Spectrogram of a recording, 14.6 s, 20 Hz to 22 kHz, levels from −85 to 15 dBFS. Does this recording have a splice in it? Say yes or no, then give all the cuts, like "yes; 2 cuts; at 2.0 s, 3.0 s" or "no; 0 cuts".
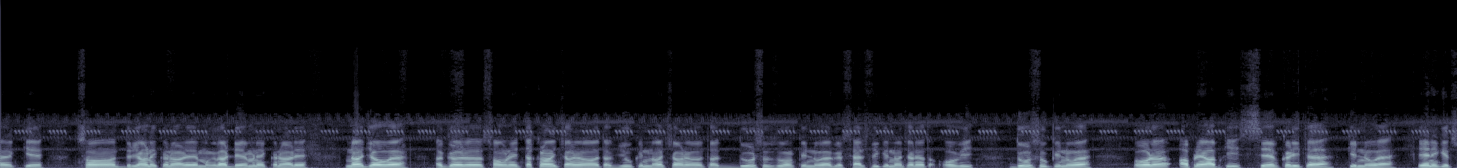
no; 0 cuts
